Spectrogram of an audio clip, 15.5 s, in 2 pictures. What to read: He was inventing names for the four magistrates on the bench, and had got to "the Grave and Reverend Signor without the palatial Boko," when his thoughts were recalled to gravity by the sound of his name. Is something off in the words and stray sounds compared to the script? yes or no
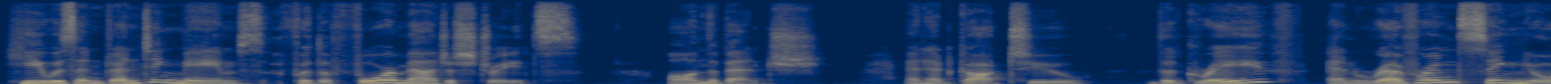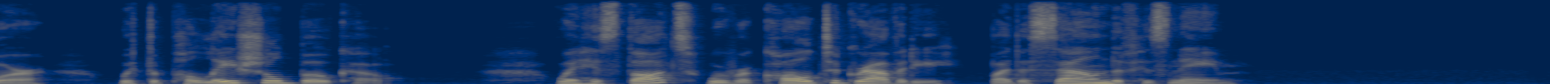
yes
